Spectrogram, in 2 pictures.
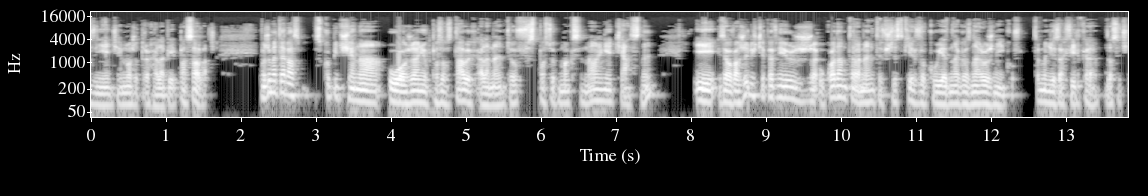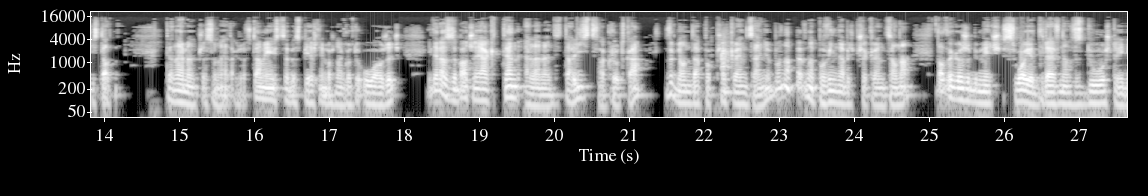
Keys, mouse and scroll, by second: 4.5 l, 4.6 g, 10.5 click, 14.7 l, 14.9 g, 17.7 click, 19.7 l, 22.4 r, 24.4 ctrl+click.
